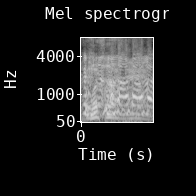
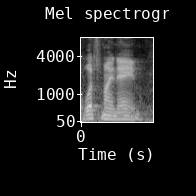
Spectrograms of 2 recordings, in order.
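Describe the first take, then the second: First: What's my name pushed higher and louder; repeating What's my name with more force; louder mock demand. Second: Said in the usual way. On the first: Friend demanding his name, raised pitch and louder. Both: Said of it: "I'd be like".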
